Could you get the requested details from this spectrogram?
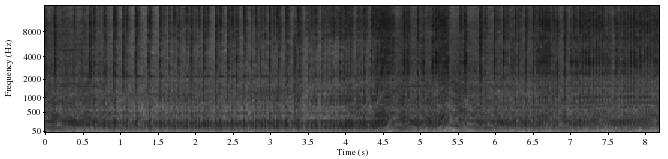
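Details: Yamaha RZ350 two-stroke after an engine rebuild (Banshee crank), first ride of about 0.9 miles: crisp, even crackle with clean throttle blips, no misfire or knocking. Rider says it ran really smooth. Normal two-stroke running.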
